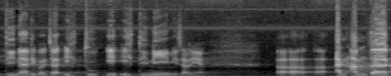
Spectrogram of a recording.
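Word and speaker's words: أَنْعَمْتَ: dibaca itu ihdini misalnya an'amta dibaca Anam to Iya itu namanya lain itu namanya mengubah bacaan mengubah roket dari bacaan Fatihah dan pengubahan itu mengubah makna membuat makna jadi berubah adab ada ada yang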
